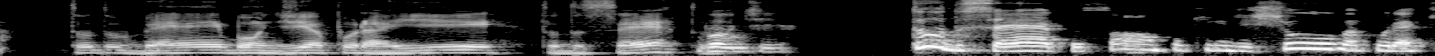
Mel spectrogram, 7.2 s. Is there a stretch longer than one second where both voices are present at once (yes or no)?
no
